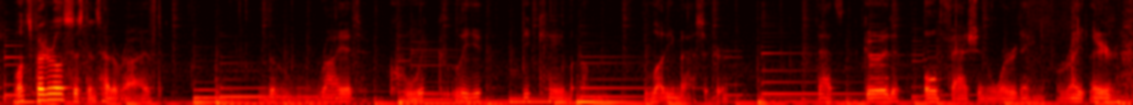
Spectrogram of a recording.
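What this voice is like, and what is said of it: Rough, groggy morning voice. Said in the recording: “My voice sounds weird. I think I'm thirsty or have like morning voice, but at night”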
